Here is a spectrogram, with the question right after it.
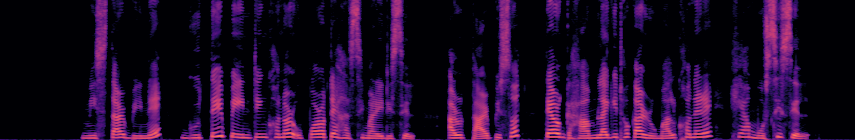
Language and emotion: Assamese, disgusted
